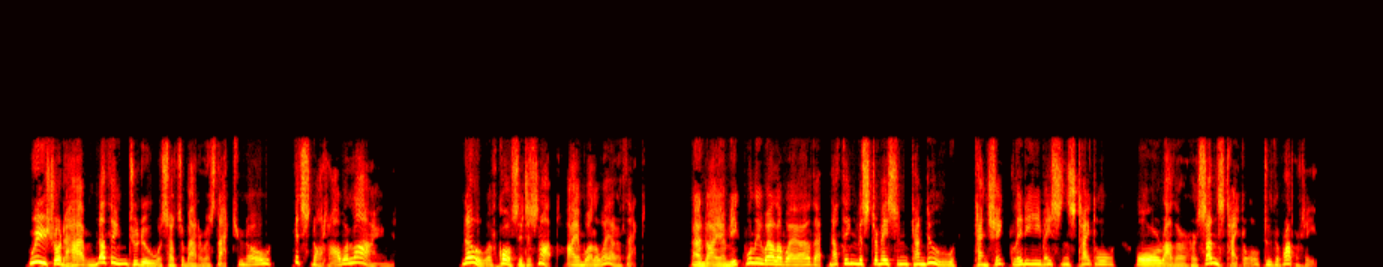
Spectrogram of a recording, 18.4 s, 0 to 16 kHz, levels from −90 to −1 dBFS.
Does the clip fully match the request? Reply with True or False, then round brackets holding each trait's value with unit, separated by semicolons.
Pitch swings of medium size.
False (7.1 semitones)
